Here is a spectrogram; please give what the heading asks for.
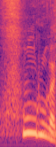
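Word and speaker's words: Hur: her, H-U-R은 여러분들 그대로 독일식으로 발음하면 후르가 됩니다.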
